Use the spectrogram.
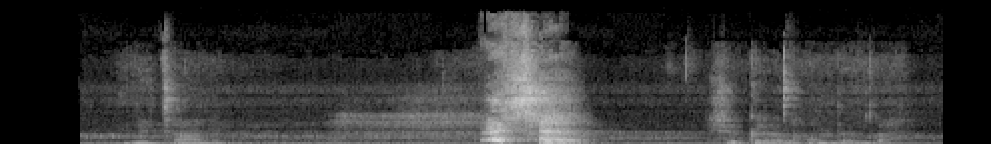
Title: How Desi Family Sneeze😂😮‍💨 #desifamily #shorts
